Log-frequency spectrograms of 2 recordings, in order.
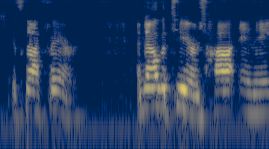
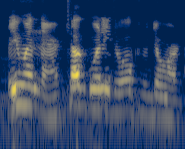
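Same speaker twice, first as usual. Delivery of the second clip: louder, insistent through the door; demanding call; 3 semitones higher, 7 dB louder than usual. Acted. Uncle shouting through the locked door, insistent.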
